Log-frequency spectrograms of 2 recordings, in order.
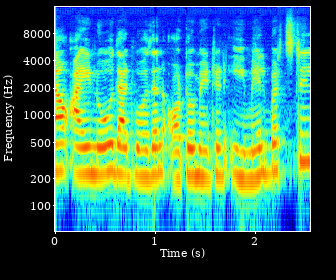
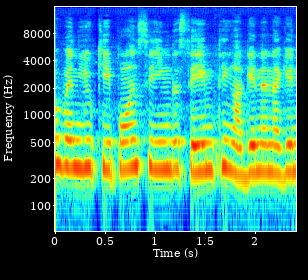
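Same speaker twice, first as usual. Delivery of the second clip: ordinary delivery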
